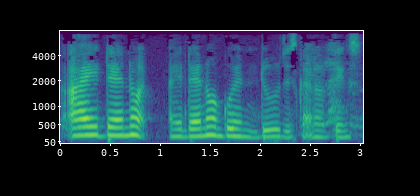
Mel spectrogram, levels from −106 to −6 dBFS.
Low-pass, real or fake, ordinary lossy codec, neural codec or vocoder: 7.2 kHz; real; MP3, 32 kbps; none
